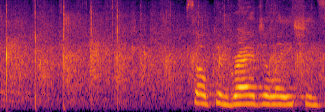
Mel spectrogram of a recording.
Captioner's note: applause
